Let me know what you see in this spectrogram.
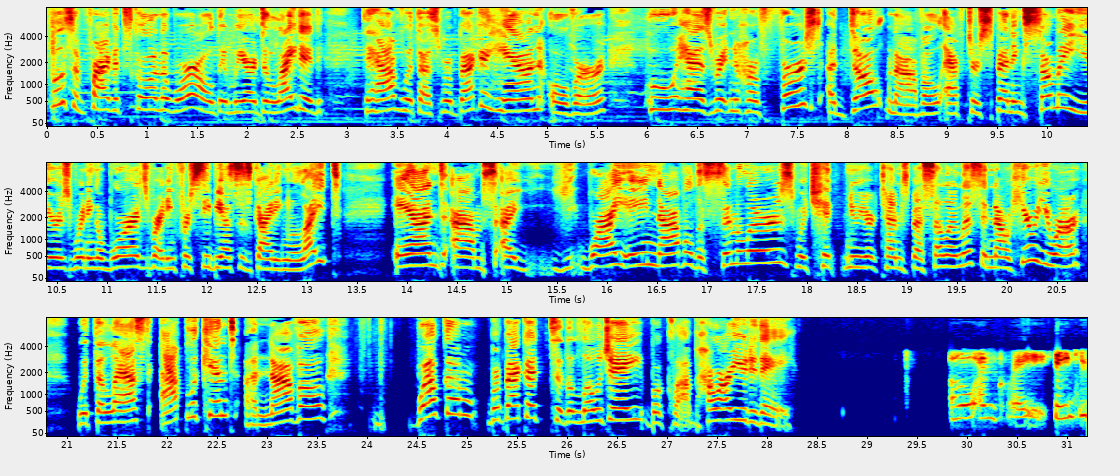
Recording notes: Is in studio today. Called.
